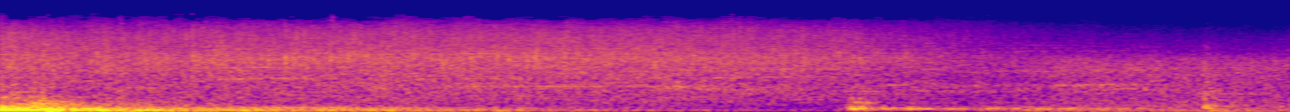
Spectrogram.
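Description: A rock band's final struck chord dying away: cymbals and amplified guitars ringing out into a long, slowly fading wash of noise. A single low thump about four seconds in.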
